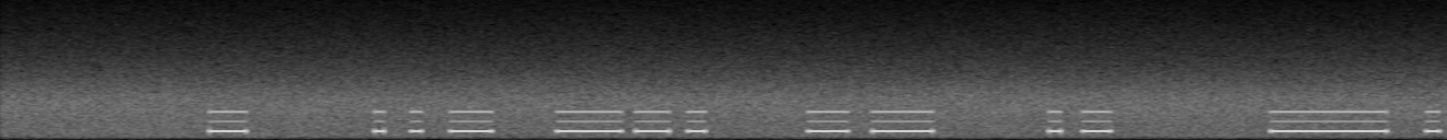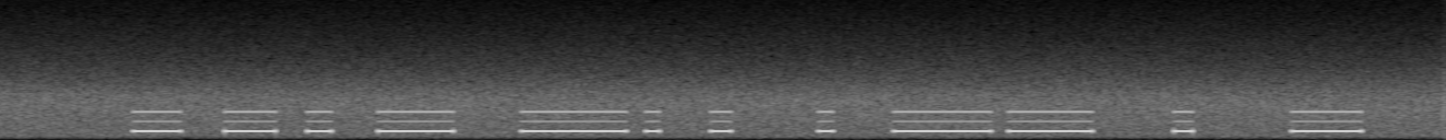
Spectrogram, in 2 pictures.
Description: Beeps of irregular length, with a squelch burst at the end. There is no code.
